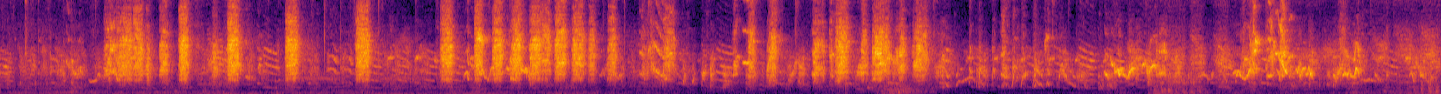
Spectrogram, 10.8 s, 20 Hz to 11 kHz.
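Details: Group of budgies chirping, dated August 15, 2024: rapid, dense bursts of high scratchy chirps, squawks and warbles, nearly nonstop, with short quieter gaps and a faint low hum early on.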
